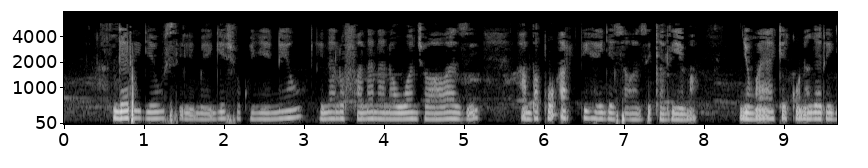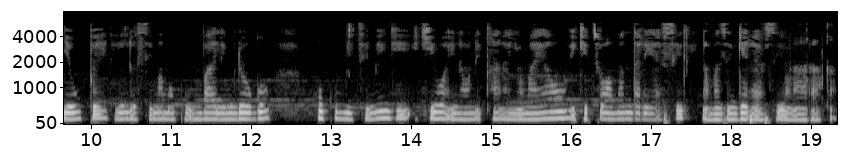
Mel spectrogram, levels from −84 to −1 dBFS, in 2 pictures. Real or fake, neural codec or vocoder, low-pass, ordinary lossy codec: real; none; 7.2 kHz; MP3, 24 kbps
